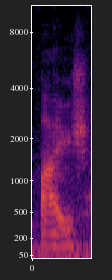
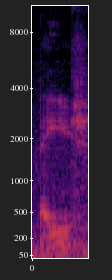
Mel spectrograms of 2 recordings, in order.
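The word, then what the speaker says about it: Baaj: So we're gonna go to Baj Temple, or Beige. It's not Beige. Beige isn't spelled like that. It's Baj. Beige is B-I-G-E, like the color, just the color.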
